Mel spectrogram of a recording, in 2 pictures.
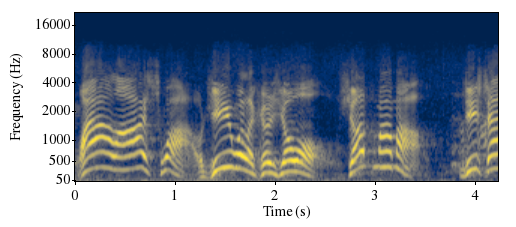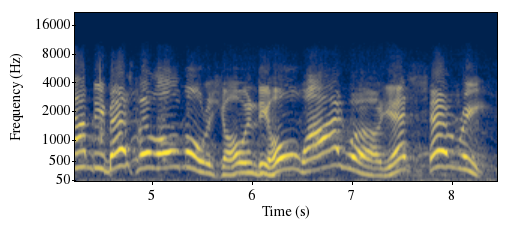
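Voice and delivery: put-on high nasal Southern American accent with a peg on the nose; hammed-up American accent through a pinched nose. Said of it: "Don't forget to speak with an American accent".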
